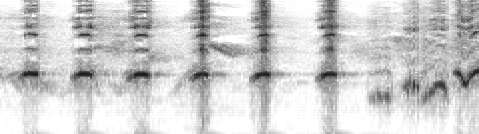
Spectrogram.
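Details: Lure song of a young wild white-rumped shama from the forest: six loud, clear whistled notes repeated about every third of a second, ending in a quick tumbling warble.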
